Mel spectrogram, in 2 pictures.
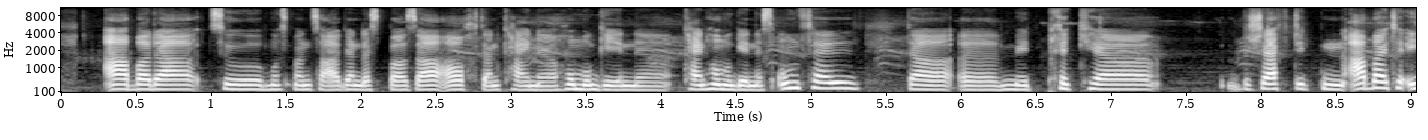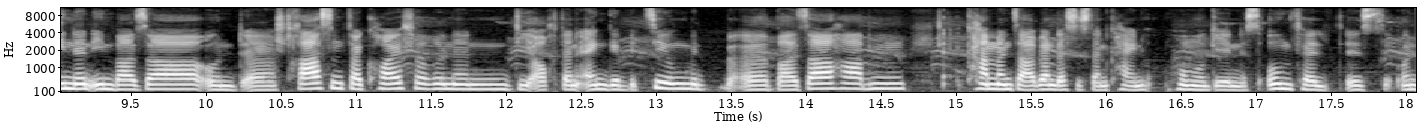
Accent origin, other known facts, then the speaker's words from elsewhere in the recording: Iran; German is a second language; now in Germany; Ich komme ursprünglich aus dem Iran, lebe in Deutschland seit einigen Jahren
